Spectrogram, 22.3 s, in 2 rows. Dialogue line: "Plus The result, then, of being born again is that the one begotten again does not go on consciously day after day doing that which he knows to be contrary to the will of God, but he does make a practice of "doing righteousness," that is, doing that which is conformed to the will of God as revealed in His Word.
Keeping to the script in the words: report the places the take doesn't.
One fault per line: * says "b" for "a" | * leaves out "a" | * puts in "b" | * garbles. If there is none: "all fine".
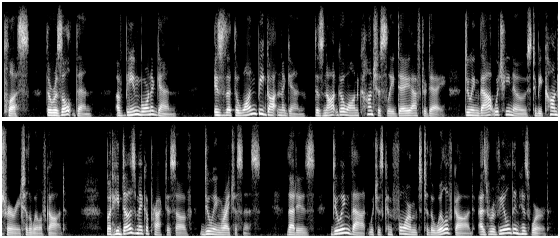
all fine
